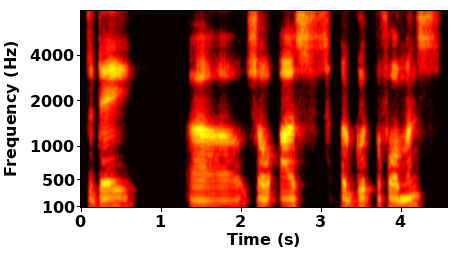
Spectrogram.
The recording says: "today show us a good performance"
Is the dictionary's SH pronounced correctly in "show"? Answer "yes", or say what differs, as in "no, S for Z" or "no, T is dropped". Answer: no, S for SH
